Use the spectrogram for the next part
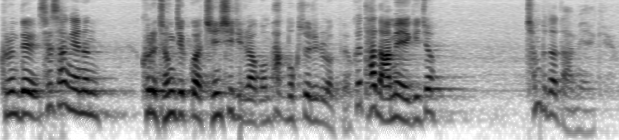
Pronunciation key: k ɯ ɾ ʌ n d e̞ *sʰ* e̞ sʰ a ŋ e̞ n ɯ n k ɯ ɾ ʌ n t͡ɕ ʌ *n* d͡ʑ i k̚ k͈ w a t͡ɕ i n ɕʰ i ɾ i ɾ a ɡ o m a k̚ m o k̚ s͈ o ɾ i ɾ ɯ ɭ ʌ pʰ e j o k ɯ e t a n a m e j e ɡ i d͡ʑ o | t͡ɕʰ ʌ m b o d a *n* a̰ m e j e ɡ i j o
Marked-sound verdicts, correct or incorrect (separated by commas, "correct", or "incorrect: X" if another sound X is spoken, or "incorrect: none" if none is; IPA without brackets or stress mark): correct, incorrect: ŋ, correct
